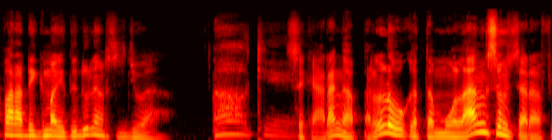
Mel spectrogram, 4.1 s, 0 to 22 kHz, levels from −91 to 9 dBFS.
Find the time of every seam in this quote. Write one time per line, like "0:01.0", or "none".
none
